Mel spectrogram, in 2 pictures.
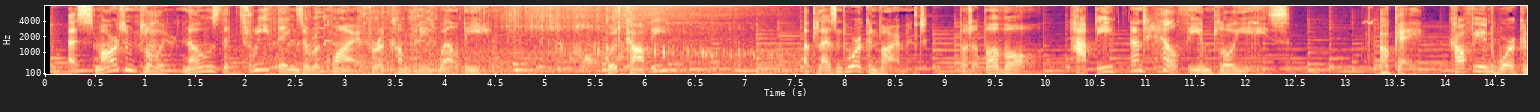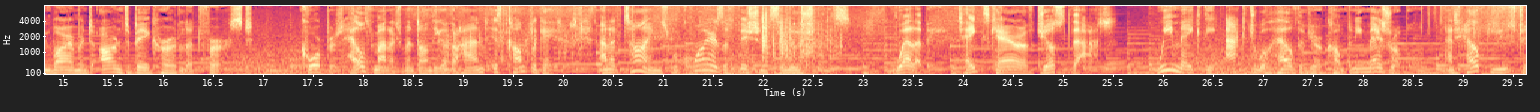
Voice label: male english irish neutral irish accent commercial; irish southern; wellabe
